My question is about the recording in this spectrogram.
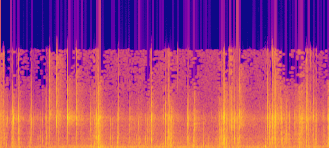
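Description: Clear plastic packaging crinkling in quick, irregular crackles as fingers squeeze a foam toast squishy through the bag.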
